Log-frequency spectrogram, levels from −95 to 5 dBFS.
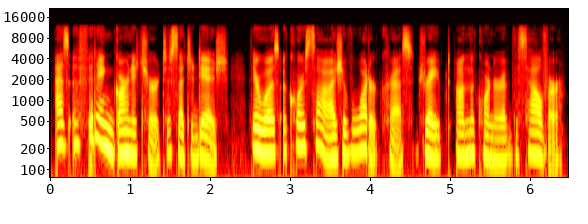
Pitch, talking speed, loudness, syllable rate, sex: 175 Hz, 195 wpm, -19 LUFS, 5.6 syllables/s, female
